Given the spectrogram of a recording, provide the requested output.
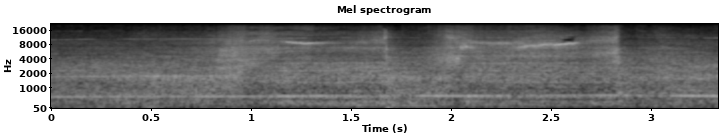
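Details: Dyson DC40 vacuum after hose repair and brush head service: steady high motor whine with even airflow rush and brief surges as the head moves; strong, normal suction running.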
